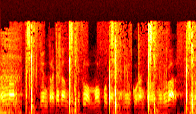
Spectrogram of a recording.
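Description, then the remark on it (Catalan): A woman's shoes climb a staircase in sharp heel clicks that come in uneven pairs, while she groans and hums wordlessly between the steps, breathing with difficulty. “Se sent unes sabates femenines que pugen per l'escala.”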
